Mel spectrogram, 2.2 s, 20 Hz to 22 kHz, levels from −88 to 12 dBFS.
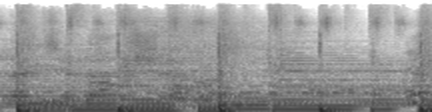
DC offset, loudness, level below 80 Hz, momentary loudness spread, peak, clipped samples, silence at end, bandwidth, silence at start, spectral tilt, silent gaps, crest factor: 0.8%; -18 LUFS; -20 dBFS; 3 LU; 0 dBFS; under 0.1%; 0 s; 19 kHz; 0 s; -5 dB/octave; none; 16 dB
